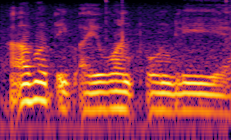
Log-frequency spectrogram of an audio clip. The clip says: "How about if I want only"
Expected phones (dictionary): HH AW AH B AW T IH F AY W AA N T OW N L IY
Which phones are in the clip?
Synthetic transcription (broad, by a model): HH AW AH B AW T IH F AY W AA N T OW N L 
